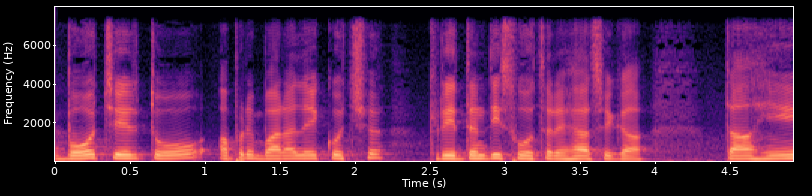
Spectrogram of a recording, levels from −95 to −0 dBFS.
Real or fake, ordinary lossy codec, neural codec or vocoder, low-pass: fake; none; codec, 16 kHz, 0.9 kbps, LongCat-Audio-Codec; 7.2 kHz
